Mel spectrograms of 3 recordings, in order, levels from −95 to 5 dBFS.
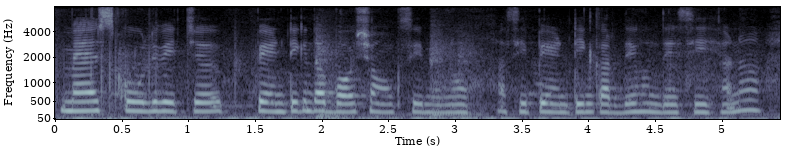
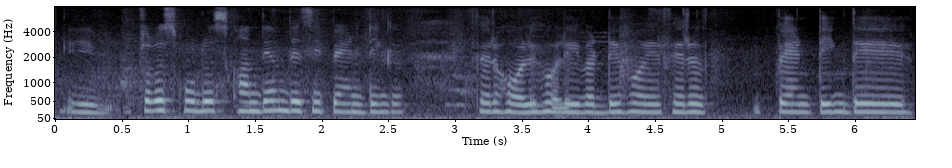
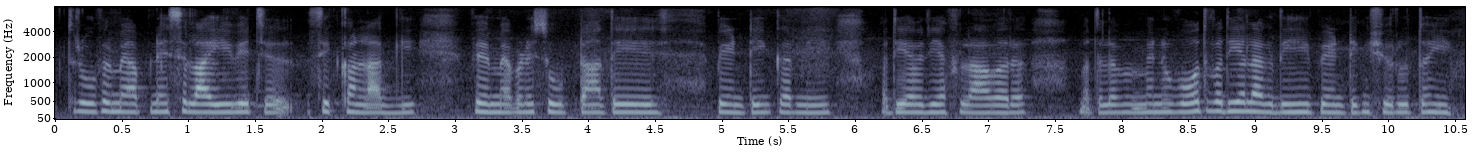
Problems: none marked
